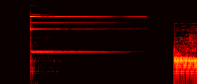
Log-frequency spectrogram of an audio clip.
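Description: A single bright chime sound effect of a subscribe-button tap: one ding struck about a third of a second in, ringing with a clear tone and fading out over about a second and a half.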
